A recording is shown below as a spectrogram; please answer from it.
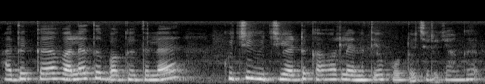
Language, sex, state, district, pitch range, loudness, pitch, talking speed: Tamil, female, Tamil Nadu, Kanyakumari, 215-255 Hz, -16 LUFS, 225 Hz, 110 wpm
